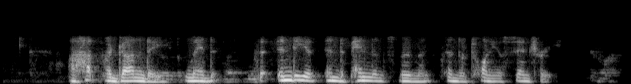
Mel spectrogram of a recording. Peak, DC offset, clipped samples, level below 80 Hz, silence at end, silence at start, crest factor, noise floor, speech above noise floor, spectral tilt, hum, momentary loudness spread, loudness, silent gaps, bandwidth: -2 dBFS; under 0.1%; under 0.1%; -56 dBFS; 0.8 s; 0.7 s; 16 dB; -54 dBFS; 38 dB; -12 dB/octave; none; 14 LU; -17 LUFS; none; 3.8 kHz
